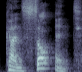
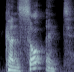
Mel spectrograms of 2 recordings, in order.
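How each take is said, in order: The two takes are said the same way.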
